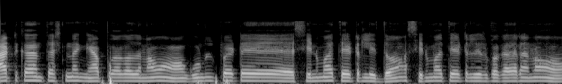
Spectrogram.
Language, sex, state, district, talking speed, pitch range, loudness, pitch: Kannada, male, Karnataka, Chamarajanagar, 105 wpm, 155-170 Hz, -21 LUFS, 160 Hz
